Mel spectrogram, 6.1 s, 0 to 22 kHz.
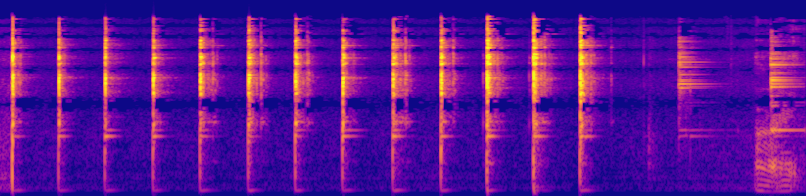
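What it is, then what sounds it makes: Fully seated valve stem seal. A light mallet taps an 11 mm socket resting on the rim of a valve stem seal on a cylinder head, driving the seal down. Thirteen sharp, bright metallic clinks come at a steady pace, each dying away almost instantly, followed by quieter scraping and handling noise. The tapping tone changes as the seal seats, showing it is fully seated.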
